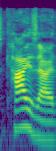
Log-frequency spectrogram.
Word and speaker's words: Caesar: the ncr he's actually one of the few characters to pronounce caesar as kaisar that doesn't have a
